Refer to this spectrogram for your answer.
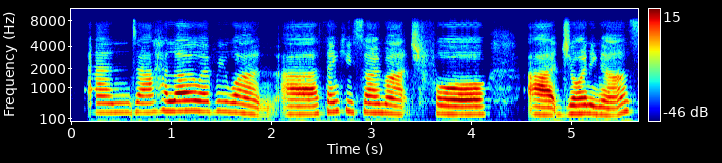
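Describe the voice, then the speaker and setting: There's a woman speaking with an Australian accent over a quiet background. Her pitch varies in an ordinary way. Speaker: leadership researcher and coach. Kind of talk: webinar presentation. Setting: webinar.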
